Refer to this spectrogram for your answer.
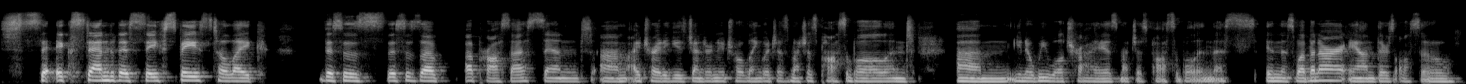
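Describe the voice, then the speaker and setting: A woman who is a midwife, hosting an interview over a video call. She is gentle and affirming, often giving soft "mm" responses. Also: deep voice, little pitch movement, normal speed, gravelly. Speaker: host, licensed midwife. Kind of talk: interview host chat.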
